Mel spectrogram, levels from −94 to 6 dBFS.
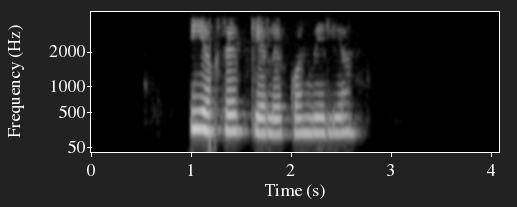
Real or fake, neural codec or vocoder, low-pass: real; none; 3.6 kHz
